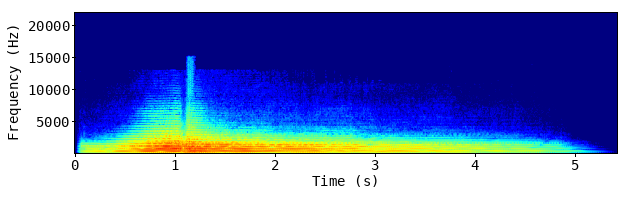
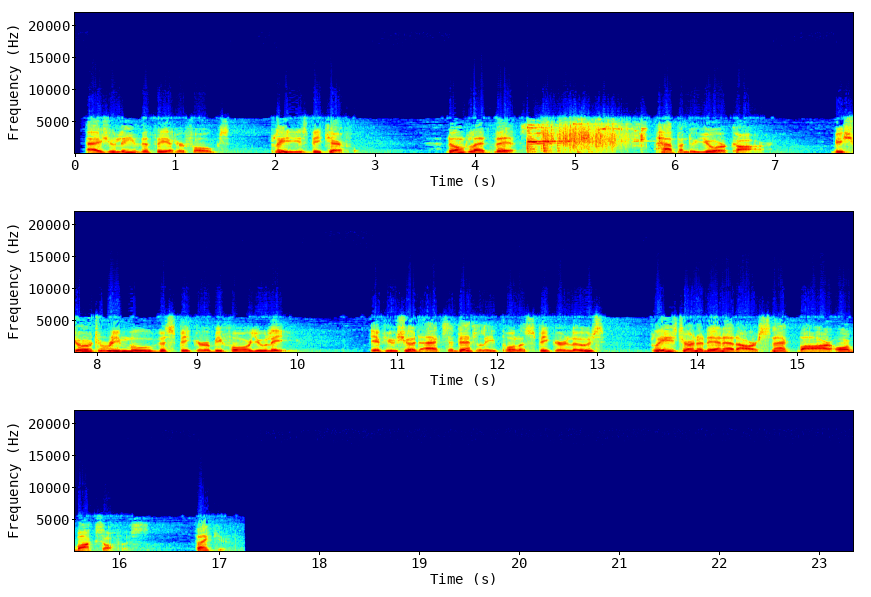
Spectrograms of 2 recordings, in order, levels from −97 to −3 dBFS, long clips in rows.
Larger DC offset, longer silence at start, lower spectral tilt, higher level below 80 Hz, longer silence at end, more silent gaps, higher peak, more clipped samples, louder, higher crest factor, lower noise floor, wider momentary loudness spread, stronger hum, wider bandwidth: neither; about the same, 0.05 s vs 0.1 s; second, -5 dB/octave vs -8 dB/octave; second, -80 dBFS vs -50 dBFS; second, 0.65 s vs 6.3 s; neither; about the same, -2 dBFS vs -2 dBFS; neither; second, -21 LUFS vs -15 LUFS; first, 22 dB vs 16 dB; second, -60 dBFS vs under -90 dBFS; first, 22 LU vs 8 LU; neither; first, 10 kHz vs 6 kHz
